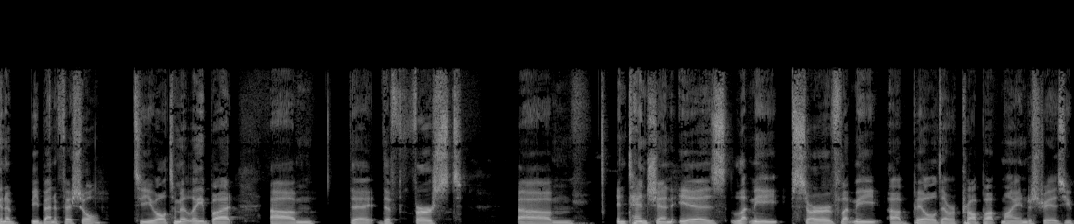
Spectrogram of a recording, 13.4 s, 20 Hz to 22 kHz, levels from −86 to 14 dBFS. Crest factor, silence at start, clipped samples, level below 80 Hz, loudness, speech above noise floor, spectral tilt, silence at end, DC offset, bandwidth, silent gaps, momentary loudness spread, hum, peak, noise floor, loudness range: 18 dB; 0 s; under 0.1%; -56 dBFS; -25 LUFS; 45 dB; -4 dB/octave; 0 s; under 0.1%; 15.5 kHz; 1.51-1.55 s, 6.41-6.46 s; 9 LU; none; -8 dBFS; -70 dBFS; 3 LU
